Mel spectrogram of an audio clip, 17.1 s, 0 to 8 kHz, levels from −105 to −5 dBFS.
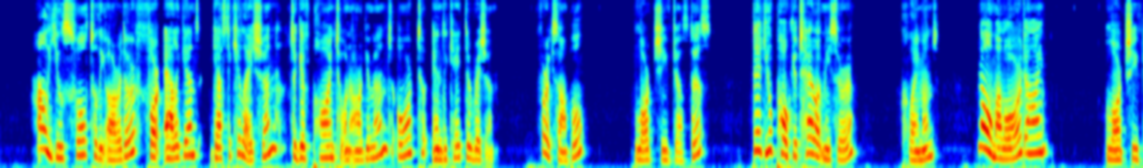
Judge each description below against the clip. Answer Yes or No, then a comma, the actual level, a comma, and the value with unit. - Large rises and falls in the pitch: Yes, wide, 7.1 semitones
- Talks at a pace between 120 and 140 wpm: Yes, slow, 135 wpm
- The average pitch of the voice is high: Yes, high, 210 Hz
